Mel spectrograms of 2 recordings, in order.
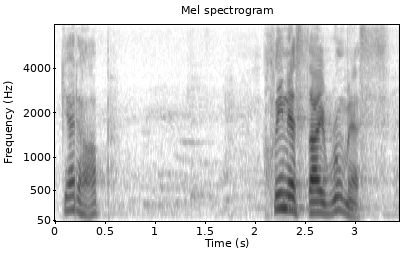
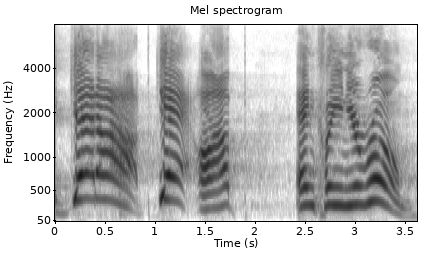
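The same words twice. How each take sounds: First: Low, soft, solemn mock scripture; mock-biblical parent. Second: Exasperated parent shouting. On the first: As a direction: intone it softly like holy writ. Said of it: "Or do you go". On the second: Acted. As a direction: yell it at a dawdling kid. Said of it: "What do you say?".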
